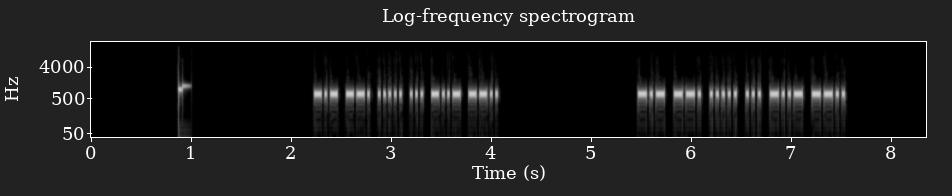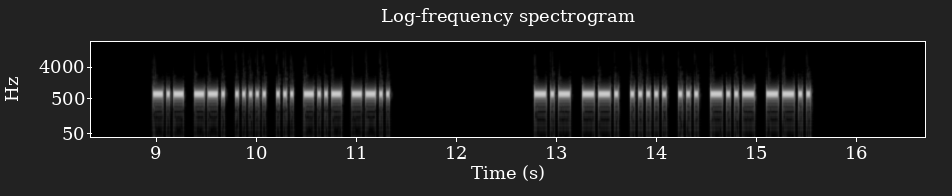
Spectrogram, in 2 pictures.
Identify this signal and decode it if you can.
Morse code, heard as a keyed tone, about 37 wpm, 700 Hz. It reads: KG5SXZ KG5SXZ KG5SXZ KG5SXZ
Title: Speed Racing - USA 2x3 Call Signs 30wpm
